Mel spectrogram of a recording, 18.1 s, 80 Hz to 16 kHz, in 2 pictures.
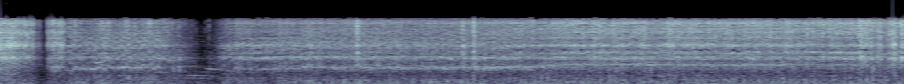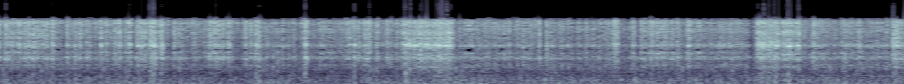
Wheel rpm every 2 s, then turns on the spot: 110, 130, 190, 230, 230, 230, 230, 230, 230.
none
